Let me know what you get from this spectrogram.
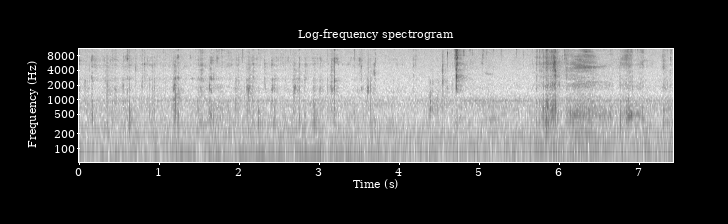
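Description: Close-miked eating sounds: soft chewing with small wet mouth clicks, then a louder bite into a broccoli floret about six seconds in.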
